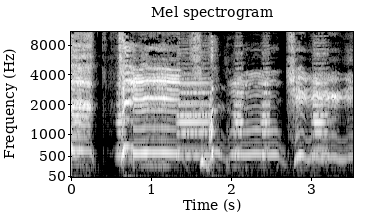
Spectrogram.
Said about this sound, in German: Sonst nehme ich das weg, deine Mundharmonika. Und zwar ein für alle Mal.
